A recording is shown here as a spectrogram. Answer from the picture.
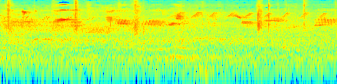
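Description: Small birds chirping in short, scattered notes over steady background noise.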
